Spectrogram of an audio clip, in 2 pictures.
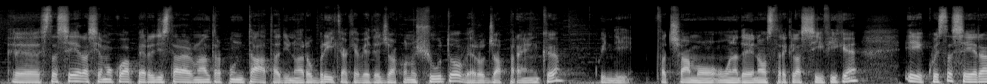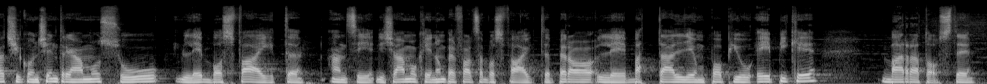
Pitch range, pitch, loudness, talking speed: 100-120 Hz, 110 Hz, -18 LUFS, 150 wpm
